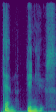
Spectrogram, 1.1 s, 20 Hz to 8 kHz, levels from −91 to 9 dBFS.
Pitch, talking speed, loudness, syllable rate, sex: 110 Hz, 160 wpm, -17 LUFS, 6.2 syllables/s, male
